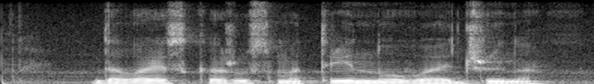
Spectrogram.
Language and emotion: Russian, neutral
